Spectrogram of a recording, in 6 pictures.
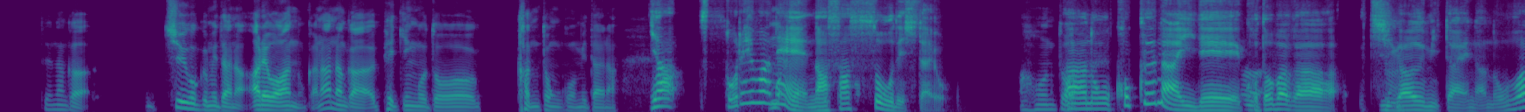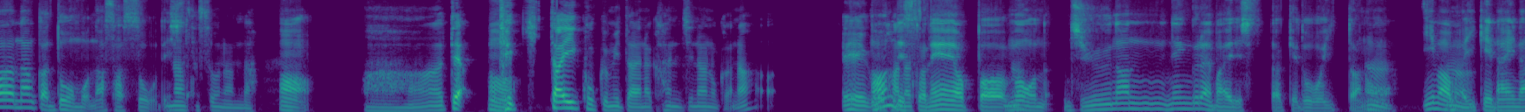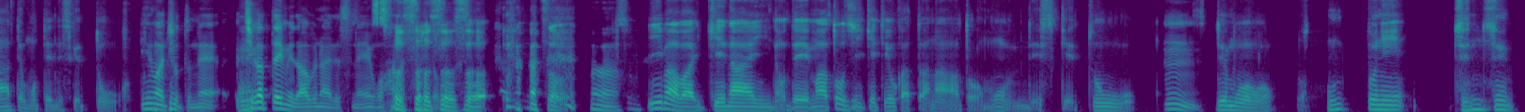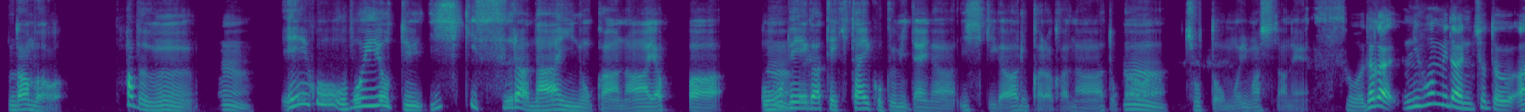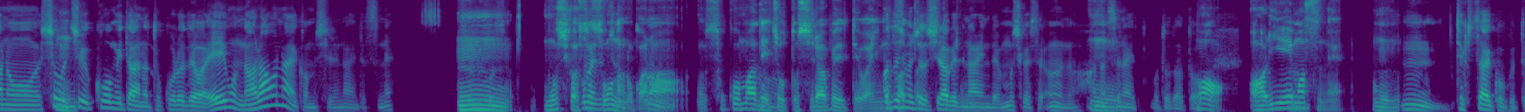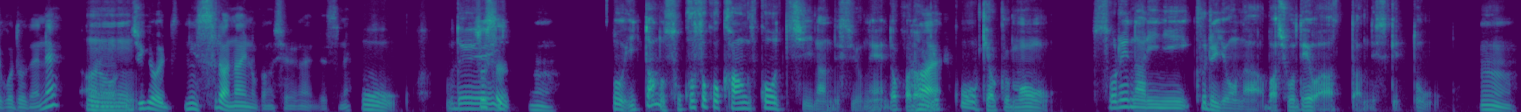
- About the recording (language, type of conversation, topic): Japanese, unstructured, 旅行中に困った経験はありますか？
- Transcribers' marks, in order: other background noise; unintelligible speech; tapping; chuckle; chuckle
